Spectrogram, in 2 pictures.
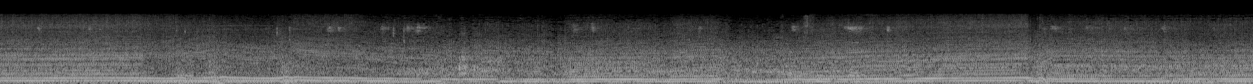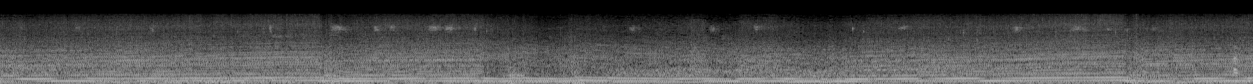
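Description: A GT3 race car in the Project Cars 2 driving game screams steadily at high revs for the whole stretch, its pitch sliding up and down through gear changes with faint tire noise.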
